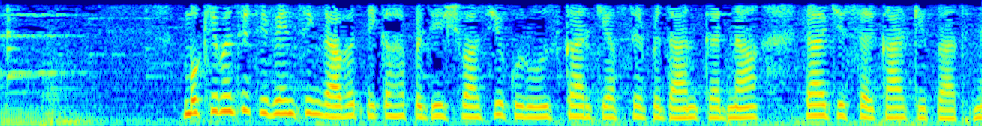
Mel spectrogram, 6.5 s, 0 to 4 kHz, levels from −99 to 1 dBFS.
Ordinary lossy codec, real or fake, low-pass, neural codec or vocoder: none; real; 3.6 kHz; none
